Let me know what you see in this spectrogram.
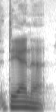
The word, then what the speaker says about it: Deanna: Then the audience were told that the next minister who was due to be speaking, Levelling Up Minister Deanna Davison, couldn't attend either. – Oh. Now, I heard about that. I didn't go either. They played a video from the MP, Deanna Davidson rhymes with Vienna.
